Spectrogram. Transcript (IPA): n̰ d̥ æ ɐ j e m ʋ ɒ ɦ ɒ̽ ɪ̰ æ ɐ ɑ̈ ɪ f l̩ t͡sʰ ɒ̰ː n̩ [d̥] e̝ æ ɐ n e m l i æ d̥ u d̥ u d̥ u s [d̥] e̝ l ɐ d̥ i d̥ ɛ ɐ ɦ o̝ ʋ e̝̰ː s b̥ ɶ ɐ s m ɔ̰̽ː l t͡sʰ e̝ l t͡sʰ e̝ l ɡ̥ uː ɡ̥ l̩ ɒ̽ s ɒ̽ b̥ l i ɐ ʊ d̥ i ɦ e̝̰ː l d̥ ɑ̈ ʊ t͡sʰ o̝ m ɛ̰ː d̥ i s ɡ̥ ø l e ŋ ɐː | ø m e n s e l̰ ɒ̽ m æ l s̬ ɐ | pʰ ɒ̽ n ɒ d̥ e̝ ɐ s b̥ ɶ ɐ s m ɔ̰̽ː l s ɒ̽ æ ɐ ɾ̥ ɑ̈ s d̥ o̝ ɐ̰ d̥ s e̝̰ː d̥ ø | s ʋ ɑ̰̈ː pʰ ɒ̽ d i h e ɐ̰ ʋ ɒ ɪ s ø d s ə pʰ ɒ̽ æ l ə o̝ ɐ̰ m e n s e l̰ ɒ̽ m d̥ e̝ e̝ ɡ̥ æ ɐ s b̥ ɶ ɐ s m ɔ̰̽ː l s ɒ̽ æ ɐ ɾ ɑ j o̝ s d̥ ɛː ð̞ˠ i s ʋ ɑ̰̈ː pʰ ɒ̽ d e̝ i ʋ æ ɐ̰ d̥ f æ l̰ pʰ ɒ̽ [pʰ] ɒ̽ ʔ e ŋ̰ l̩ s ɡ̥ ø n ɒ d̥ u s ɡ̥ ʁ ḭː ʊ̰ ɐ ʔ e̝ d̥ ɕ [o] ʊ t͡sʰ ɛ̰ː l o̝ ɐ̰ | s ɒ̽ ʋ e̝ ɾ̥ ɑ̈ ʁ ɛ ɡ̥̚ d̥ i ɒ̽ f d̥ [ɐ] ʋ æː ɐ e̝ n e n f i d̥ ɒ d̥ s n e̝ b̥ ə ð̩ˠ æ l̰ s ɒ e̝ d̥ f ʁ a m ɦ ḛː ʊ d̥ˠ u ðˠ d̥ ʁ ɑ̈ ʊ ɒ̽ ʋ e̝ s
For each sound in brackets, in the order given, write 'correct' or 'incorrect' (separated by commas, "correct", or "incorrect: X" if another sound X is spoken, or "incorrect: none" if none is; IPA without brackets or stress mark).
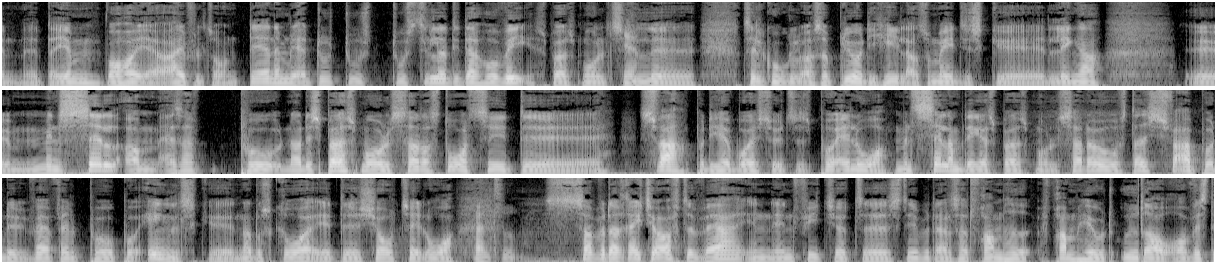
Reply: correct, correct, correct, incorrect: ɒ, incorrect: ə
